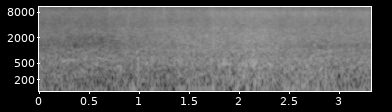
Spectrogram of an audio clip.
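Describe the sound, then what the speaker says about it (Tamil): Ocean surf in Maldives waters, with waves from two directions colliding, makes a steady broad wash of water and wind that stays fairly constant and close throughout, with no talk over it. "அங்கேருந்து வர அலைகள்லாம் இந்த இங்கேருந்து வர அலைகள் ரெண்டு மோதிக்கொண்டு இருக்கிறது"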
